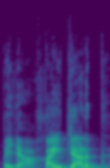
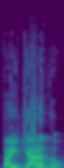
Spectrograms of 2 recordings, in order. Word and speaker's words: Paillard: Le pido a mi primo que lo pronuncie para no arriesgarme. Jean-François Paillard. Paillardo.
